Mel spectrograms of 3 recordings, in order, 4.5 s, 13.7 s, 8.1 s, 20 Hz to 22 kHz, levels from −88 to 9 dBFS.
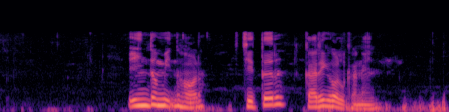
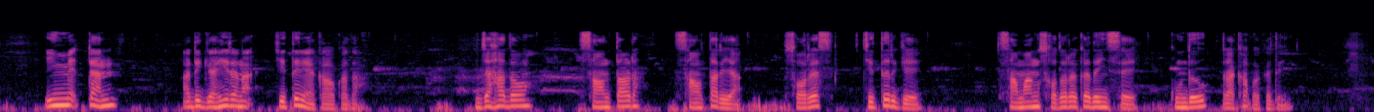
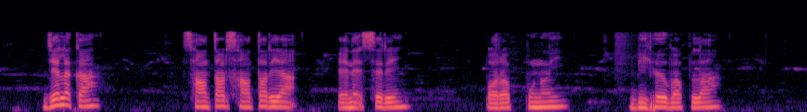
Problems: constant background noise, background conversations at intervals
